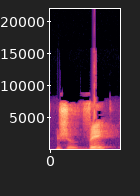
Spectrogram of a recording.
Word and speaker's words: vais: 老师念 je vais，后面这个 s 是不发音的 Du va，后面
